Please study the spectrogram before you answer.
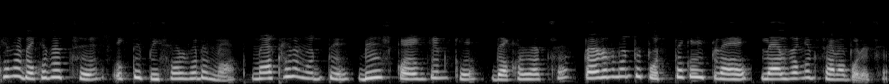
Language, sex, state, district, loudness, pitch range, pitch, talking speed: Bengali, female, West Bengal, Jalpaiguri, -21 LUFS, 245-315 Hz, 275 Hz, 140 wpm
